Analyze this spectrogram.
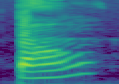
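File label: "dang", Mandarin Chinese, second tone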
